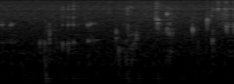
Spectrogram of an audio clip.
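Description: Faint, wet mouth clicks and swallowing from a man sipping cola from a glass and working it around his mouth to taste it, in a scatter of small irregular clicks.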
